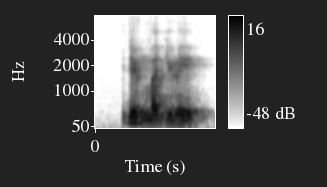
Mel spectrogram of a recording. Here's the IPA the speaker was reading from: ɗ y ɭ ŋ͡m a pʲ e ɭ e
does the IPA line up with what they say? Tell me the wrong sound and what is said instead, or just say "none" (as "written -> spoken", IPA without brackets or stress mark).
y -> ɪ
